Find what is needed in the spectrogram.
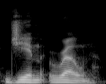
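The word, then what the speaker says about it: Jim Rohn: most time with this is a quote by Jim ran now this is spelled j i m r o h n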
